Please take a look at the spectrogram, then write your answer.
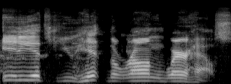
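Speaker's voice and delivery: ordinary delivery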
